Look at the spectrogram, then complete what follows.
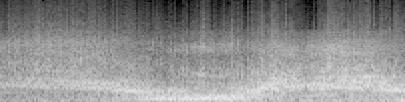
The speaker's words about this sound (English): I get off three shots, one of them embeds in its cheek. I see it react and hear an unholy roar like nothing from this world.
